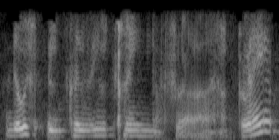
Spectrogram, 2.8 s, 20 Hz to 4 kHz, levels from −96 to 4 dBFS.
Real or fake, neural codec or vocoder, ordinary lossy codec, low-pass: fake; codec, 24 kHz, 1.5 kbps, HILCodec; MP3, 32 kbps; 3.6 kHz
